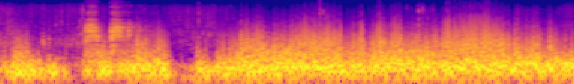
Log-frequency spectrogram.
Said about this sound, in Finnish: Nyt tuli myrsky.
